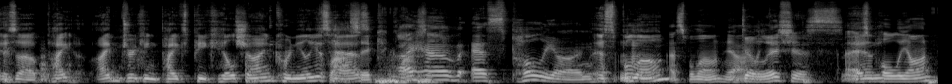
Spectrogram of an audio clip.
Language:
English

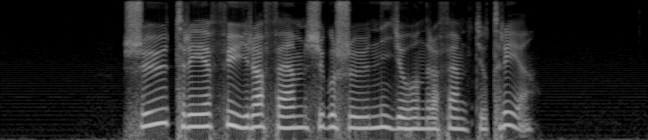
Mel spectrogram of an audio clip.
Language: Swedish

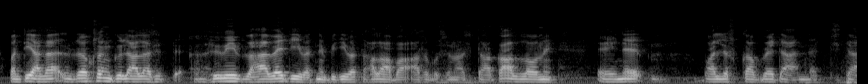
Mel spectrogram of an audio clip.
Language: Finnish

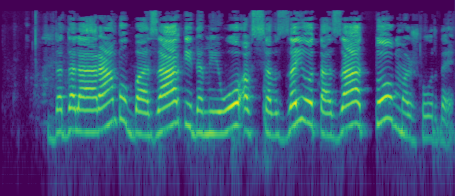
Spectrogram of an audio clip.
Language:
Pashto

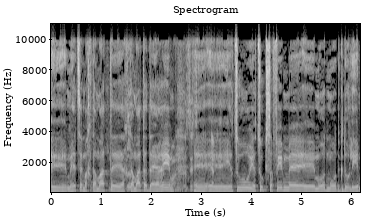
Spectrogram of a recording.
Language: Hebrew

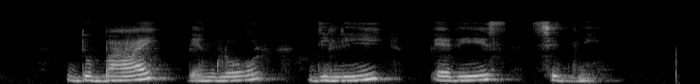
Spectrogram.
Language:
Manipuri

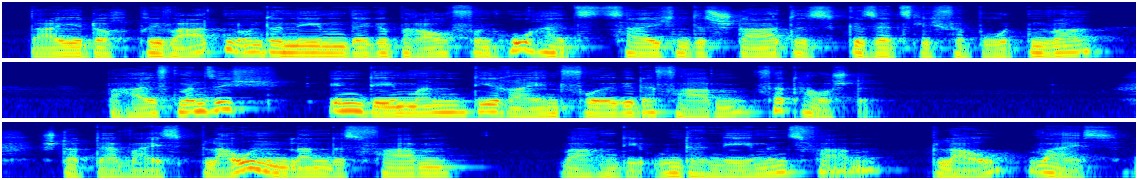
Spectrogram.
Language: German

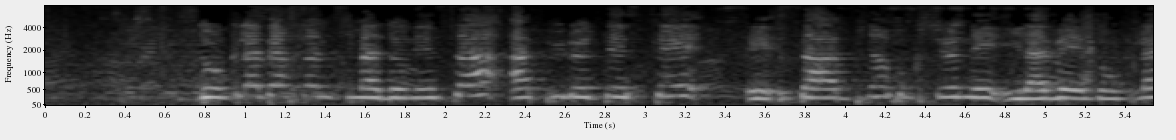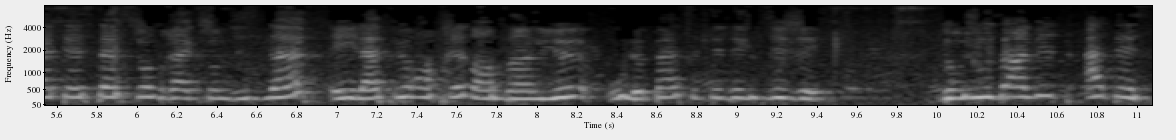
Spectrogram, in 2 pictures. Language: French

